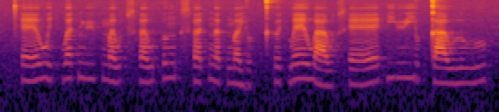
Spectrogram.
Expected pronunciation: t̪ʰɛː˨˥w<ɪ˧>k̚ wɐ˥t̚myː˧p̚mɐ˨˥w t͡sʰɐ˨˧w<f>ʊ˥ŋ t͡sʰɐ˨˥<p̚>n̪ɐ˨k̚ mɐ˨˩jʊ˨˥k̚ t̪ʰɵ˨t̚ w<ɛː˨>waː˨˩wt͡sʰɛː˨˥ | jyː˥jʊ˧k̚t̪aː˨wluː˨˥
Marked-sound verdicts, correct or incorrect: incorrect: ɪ˨, incorrect: h, incorrect: t̚, incorrect: ɛː˥

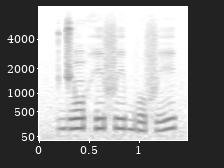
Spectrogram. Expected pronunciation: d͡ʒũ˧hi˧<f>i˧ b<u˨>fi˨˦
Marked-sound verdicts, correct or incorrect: correct, correct

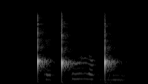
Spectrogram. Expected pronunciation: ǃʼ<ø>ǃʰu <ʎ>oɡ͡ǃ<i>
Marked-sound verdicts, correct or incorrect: incorrect: e, incorrect: l, correct

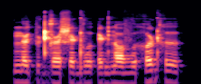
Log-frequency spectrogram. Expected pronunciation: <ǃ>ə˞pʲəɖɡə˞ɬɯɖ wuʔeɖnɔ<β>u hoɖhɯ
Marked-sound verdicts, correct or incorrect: incorrect: n̪, incorrect: v

